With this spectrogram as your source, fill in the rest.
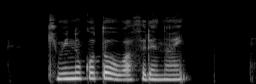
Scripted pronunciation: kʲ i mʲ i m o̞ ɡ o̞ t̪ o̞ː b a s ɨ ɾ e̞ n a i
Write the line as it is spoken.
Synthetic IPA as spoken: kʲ i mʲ i n o̞ k o̞ t̪ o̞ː β a s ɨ ɾ e̞ n a i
